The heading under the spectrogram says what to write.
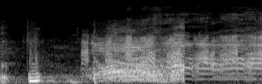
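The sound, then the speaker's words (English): A burp and a fart at the same moment, slowed down: a brief loud low thump, then a long, deep, rumbling groan with a raspy texture that cuts off abruptly. “Yeah, but who hasn't burped and farted at the same time?”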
